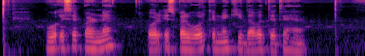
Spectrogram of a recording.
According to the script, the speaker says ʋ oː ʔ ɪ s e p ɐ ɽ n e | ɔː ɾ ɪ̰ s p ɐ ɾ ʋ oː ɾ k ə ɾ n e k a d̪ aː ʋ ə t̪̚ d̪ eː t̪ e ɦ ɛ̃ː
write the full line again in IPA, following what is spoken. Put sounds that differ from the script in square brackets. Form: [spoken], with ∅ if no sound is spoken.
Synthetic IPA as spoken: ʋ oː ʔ ɪ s e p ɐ ɽ n e | ɔː ɾ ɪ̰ s p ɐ ɾ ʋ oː ɾ k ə ɾ n e k [i] d̪ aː ʋ ə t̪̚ d̪ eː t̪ e ɦ ɛ̃ː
